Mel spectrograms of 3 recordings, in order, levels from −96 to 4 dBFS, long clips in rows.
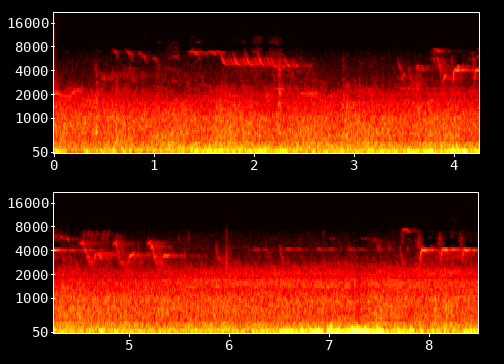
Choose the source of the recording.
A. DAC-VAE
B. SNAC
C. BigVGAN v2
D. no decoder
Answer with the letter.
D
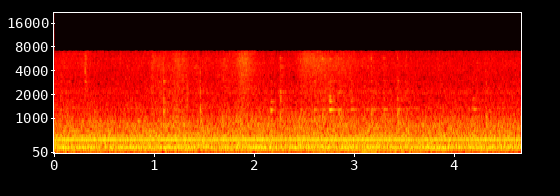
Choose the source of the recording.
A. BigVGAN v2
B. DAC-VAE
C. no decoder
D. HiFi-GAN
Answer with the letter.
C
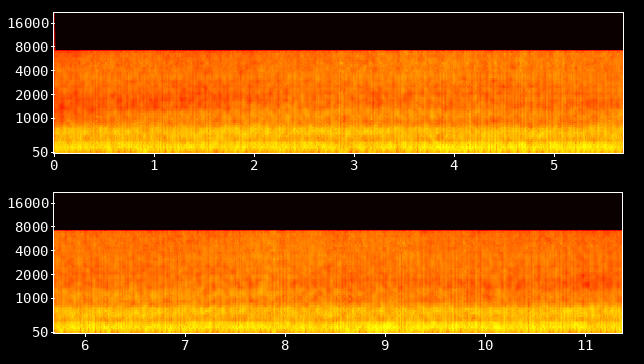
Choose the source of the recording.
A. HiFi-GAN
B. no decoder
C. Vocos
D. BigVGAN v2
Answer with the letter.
C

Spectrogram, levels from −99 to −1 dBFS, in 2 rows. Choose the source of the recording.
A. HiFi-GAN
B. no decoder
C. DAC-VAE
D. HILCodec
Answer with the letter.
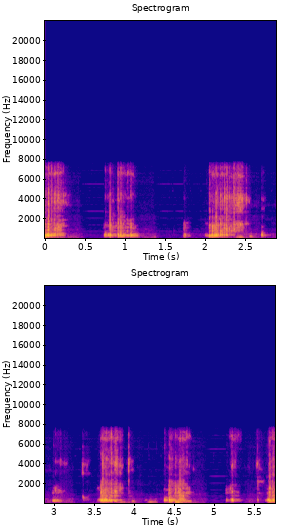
A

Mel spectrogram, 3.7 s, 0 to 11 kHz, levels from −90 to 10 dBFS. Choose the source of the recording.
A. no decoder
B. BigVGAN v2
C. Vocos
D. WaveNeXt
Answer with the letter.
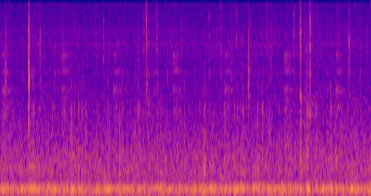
A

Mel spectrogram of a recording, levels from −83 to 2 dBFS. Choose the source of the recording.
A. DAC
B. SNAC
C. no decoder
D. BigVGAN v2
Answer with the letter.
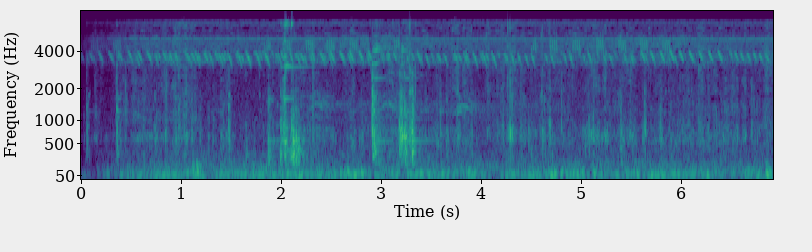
C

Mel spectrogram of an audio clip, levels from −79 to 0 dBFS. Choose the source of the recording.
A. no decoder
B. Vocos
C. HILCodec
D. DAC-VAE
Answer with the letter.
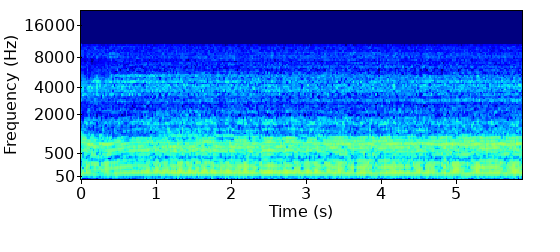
A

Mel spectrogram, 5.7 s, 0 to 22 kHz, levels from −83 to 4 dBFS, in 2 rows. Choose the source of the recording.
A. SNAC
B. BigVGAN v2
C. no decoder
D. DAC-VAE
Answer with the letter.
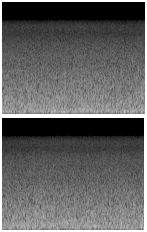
C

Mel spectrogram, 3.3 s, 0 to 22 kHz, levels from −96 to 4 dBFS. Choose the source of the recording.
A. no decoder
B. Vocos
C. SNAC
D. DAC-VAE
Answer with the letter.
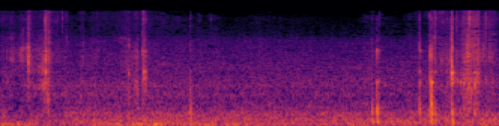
A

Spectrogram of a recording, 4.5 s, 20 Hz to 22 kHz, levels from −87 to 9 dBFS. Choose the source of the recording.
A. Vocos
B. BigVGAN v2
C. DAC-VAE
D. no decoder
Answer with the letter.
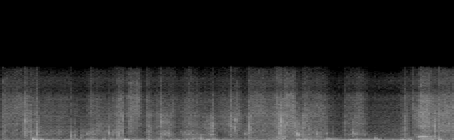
C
